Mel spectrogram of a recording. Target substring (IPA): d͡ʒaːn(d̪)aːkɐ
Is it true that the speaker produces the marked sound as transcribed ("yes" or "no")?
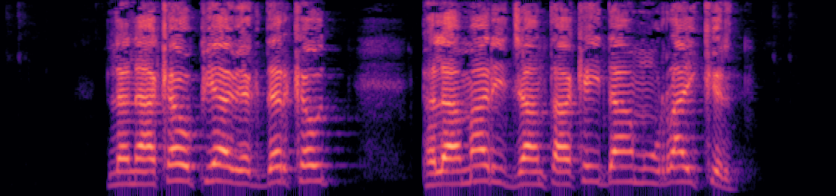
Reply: no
